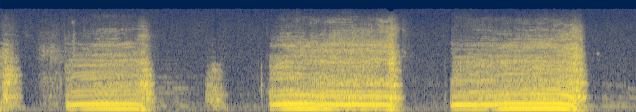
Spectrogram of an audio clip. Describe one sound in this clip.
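Young bears make loud, long droning moans in repeated bursts.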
